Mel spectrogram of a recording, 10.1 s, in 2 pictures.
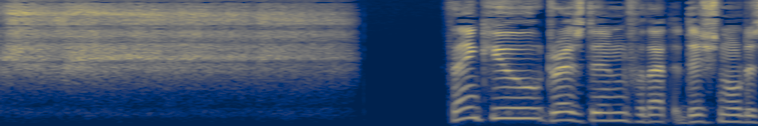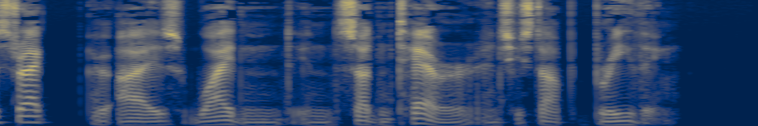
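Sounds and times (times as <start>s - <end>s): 
voice imitating white noise with a hissing shush: 0.0s - 2.4s
speech: 3.1s - 9.7s.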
